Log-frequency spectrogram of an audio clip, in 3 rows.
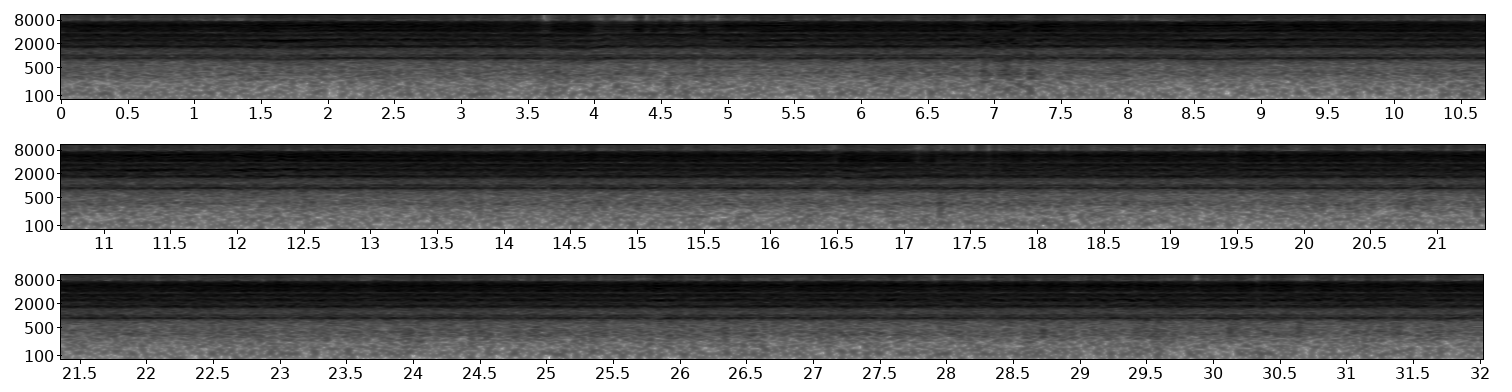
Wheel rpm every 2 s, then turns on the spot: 230, 230, 230, 230, 230, 230, 230, 240, 230, 230, 240, 230, 230, 240, 230, 230.
none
